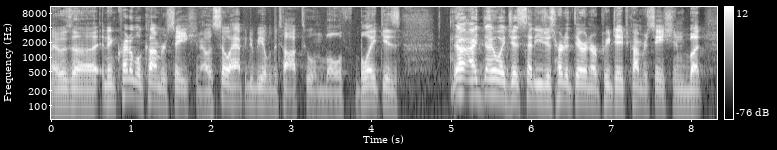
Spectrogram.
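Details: Adult male news host; Typical adult speech.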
